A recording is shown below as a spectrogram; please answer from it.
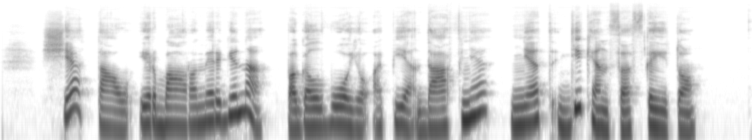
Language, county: Lithuanian, Klaipėda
